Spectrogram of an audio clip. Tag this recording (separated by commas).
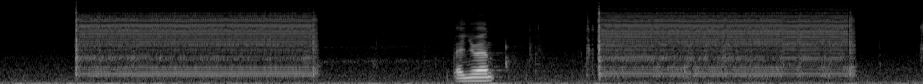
Domestic sounds, Door, Alarm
